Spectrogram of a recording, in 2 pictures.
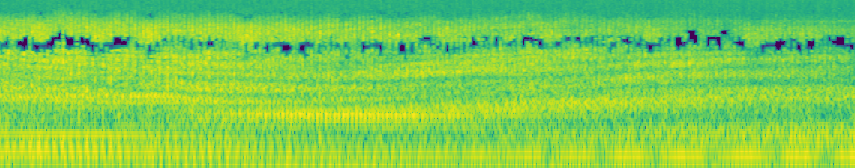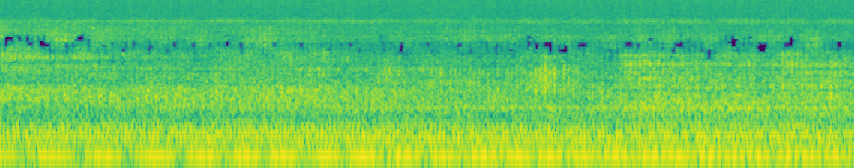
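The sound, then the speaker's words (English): Propeller aircraft engine of a Dart on takeoff, holding a loud, steady, unbroken drone with a low humming pulse under it, with no talk. “On a low flyby. This is a dart on a takeoff.”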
